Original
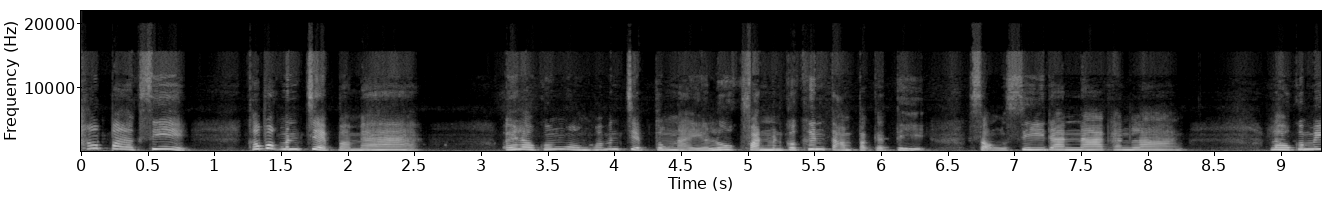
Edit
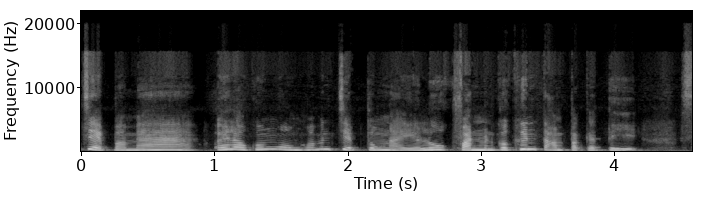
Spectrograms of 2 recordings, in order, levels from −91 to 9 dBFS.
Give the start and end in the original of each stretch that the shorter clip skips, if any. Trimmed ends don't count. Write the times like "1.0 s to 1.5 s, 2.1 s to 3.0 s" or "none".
2.6 s to 3.1 s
